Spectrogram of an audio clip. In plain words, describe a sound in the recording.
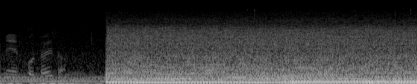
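A small propeller aircraft engine drones steadily.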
